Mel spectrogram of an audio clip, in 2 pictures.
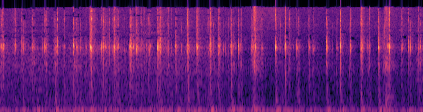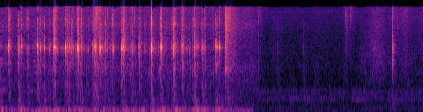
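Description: Rapid computer keyboard typing, a dense run of clicks, cutting off suddenly near the end.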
